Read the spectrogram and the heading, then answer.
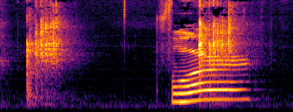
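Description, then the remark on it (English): A brief clatter of dice rolled across a tabletop during a game lasts about half a second, then after a pause a short sustained vocal sound rises in pitch. “Nope, this is the wrong dice for one thing. Why are there so many dice in this game?”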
